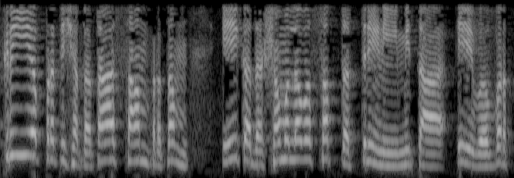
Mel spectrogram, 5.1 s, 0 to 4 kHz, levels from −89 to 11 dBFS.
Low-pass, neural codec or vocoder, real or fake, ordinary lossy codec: 3.6 kHz; none; real; none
